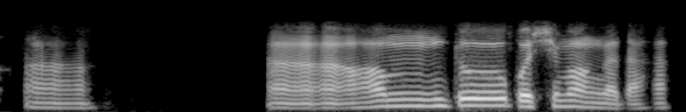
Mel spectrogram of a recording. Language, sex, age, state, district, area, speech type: Sanskrit, male, 18-30, West Bengal, Paschim Medinipur, rural, conversation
